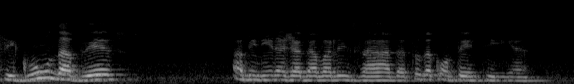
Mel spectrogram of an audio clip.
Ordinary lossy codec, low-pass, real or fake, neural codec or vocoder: none; 7.2 kHz; real; none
